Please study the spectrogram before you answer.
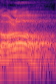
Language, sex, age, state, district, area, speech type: Odia, male, 60+, Odisha, Khordha, rural, read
